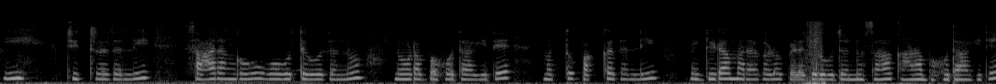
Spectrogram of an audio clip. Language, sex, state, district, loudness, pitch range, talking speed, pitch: Kannada, female, Karnataka, Bijapur, -38 LUFS, 230-255 Hz, 70 wpm, 240 Hz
